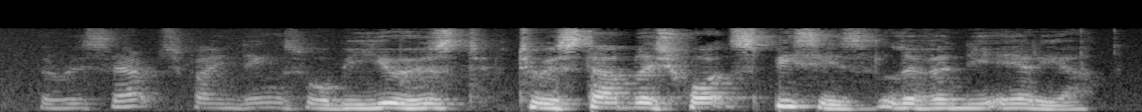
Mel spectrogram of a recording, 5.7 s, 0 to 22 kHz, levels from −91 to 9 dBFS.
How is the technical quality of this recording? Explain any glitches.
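The recording has one recurring glitch, automatic gain falling, in two stretches. From 1.77 to 3.11 s, just after "research findings will be", the level sinks by about 8 dB, and from 3.75 to 5.49 s it drops by about 3 dB more, with the room's background noise sinking along with the speech. The automatic gain control judged the input too loud, or its background noise too strong, and lowered its gain gradually, which pulls down everything in the signal together. The earlier change in level around 1.5 s comes from the talker moving relative to the microphone, not from the system, and the absence of content above 8 kHz is the normal band limit of the call's microphone processing.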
